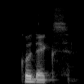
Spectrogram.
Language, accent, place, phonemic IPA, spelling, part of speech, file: French, France, Lyon, /kɔ.dɛks/, codex, noun, LL-Q150 (fra)-codex.wav
- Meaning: codex (all senses)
